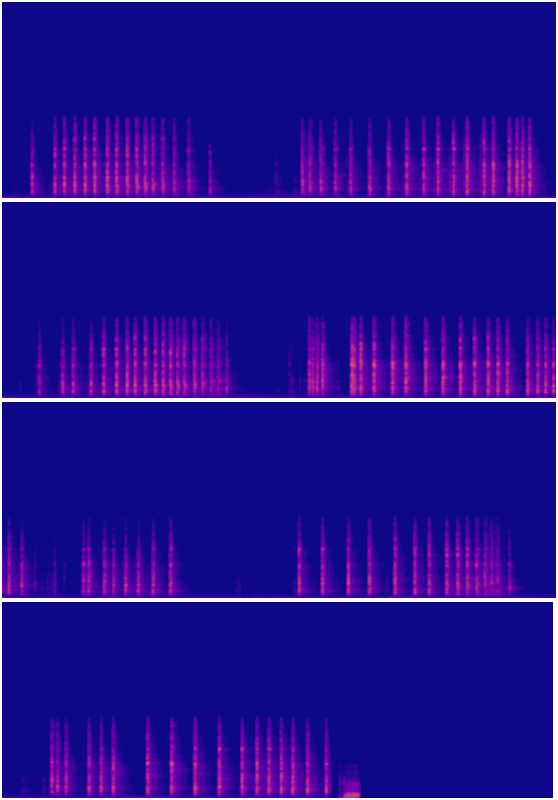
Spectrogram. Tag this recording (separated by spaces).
metal dmi deslizar diseo medios interactivos Audio-Technica estudio plstico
